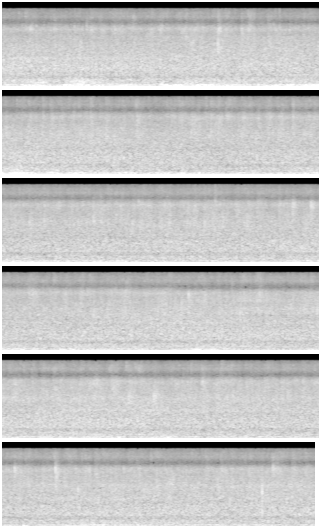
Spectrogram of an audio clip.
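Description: Heavy, steady rain pouring onto paving and grass, with a few sharper drops landing close by.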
